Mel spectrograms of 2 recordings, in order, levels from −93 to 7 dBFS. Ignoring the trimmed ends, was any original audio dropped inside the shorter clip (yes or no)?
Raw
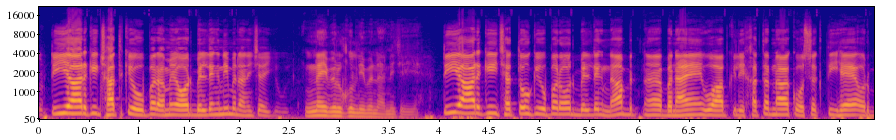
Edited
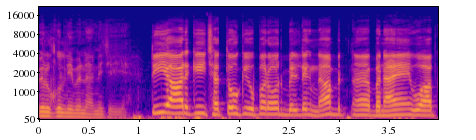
no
